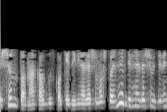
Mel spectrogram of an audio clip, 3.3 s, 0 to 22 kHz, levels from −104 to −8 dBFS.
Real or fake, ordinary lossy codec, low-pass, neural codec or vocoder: fake; MP3, 16 kbps; 3.6 kHz; codec, 16 kHz, 8 kbps, FunCodec, trained on Chinese and English, 25 frames a second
